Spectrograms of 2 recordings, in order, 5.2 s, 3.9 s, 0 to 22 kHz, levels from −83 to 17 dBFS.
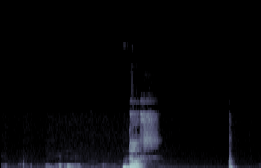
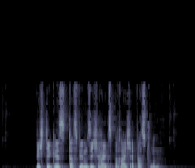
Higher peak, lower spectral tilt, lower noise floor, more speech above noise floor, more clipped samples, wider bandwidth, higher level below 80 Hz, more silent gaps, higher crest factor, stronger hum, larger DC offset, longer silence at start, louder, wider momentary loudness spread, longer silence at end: first, -2 dBFS vs -8 dBFS; first, -6.5 dB/octave vs -4.5 dB/octave; second, -71 dBFS vs -79 dBFS; about the same, 55 dB vs 55 dB; neither; second, 9.4 kHz vs 11.5 kHz; about the same, -60 dBFS vs -56 dBFS; neither; about the same, 20 dB vs 18 dB; neither; neither; first, 1.2 s vs 0.75 s; first, -15 LUFS vs -23 LUFS; first, 26 LU vs 9 LU; second, 0.55 s vs 0.7 s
